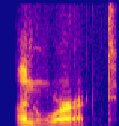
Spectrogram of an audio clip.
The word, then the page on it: unworked: American English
